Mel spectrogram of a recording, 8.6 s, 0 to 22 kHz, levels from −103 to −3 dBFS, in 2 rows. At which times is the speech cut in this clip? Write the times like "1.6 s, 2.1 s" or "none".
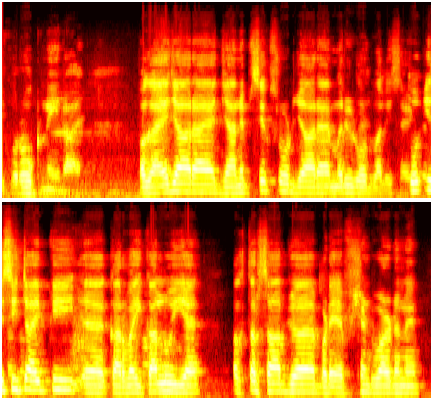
3.9 s

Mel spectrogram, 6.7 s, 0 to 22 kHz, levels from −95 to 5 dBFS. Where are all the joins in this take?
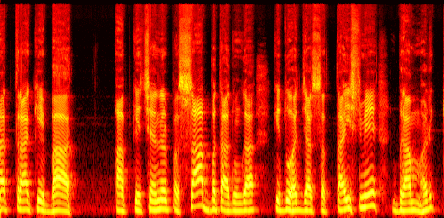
none

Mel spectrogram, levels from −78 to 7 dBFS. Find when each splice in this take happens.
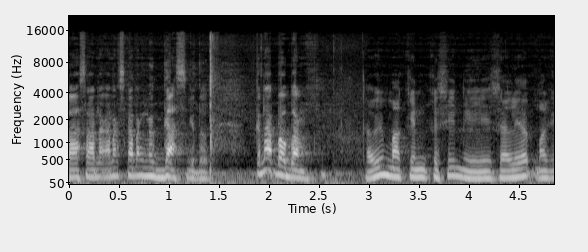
2.5 s

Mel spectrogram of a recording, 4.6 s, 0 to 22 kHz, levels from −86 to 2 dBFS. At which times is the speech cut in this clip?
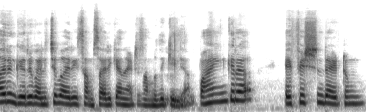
2.4 s

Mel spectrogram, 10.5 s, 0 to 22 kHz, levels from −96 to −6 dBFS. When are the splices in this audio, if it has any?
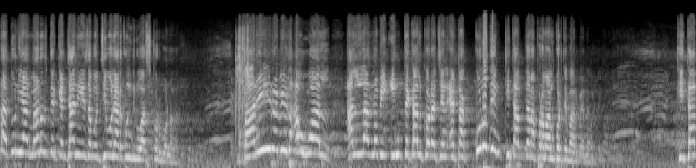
3.4 s

